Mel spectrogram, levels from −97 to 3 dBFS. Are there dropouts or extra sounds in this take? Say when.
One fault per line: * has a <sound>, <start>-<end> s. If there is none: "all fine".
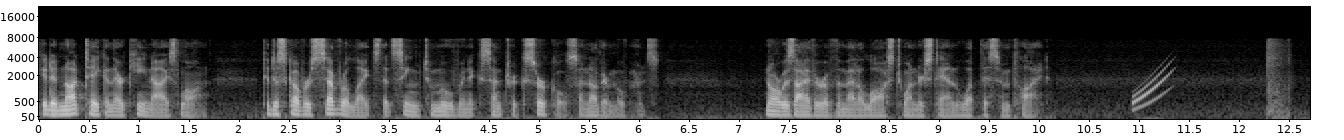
* has a chirp, 10.9-11.4 s
* has a squeak, 12.3-12.5 s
